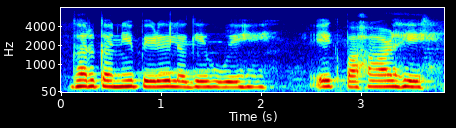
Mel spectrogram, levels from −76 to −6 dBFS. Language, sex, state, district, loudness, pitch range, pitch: Hindi, female, Madhya Pradesh, Bhopal, -14 LUFS, 195-210 Hz, 205 Hz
